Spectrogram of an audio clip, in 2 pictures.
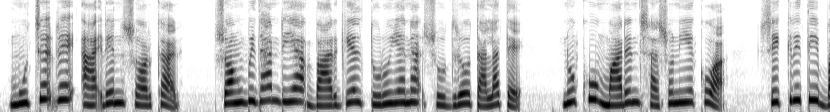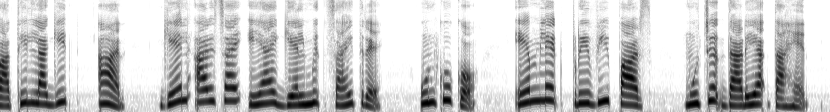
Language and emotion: Santali, neutral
